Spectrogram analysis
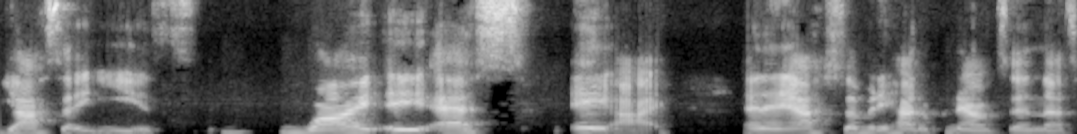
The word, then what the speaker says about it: yasai: the dish that i get there is called yasai y-a-s-a-i and i asked somebody how to pronounce it and that's how they say it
